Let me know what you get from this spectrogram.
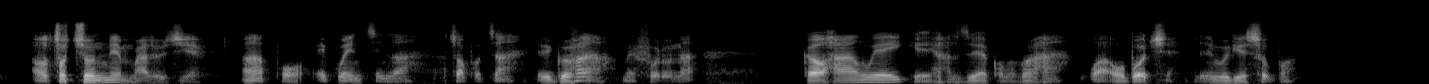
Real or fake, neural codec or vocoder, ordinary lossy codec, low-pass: fake; codec, 16 kHz, 0.5 kbps, X-Codec, HuBERT features, trained on LibriSpeech; none; 7.2 kHz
